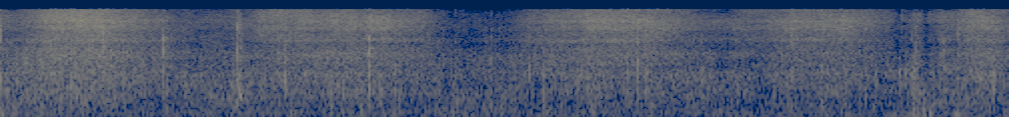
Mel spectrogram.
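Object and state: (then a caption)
Nylon tripod bag being scratched. Fingertips and long nails scratch and rub a long black nylon drawstring bag holding a folded tripod as it lies on a table. A soft, bright hiss swells and fades in slow waves, broken by a few faint sharp ticks.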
